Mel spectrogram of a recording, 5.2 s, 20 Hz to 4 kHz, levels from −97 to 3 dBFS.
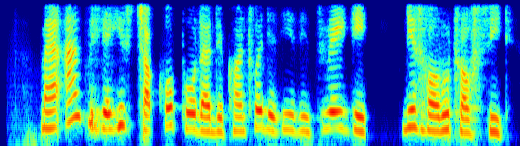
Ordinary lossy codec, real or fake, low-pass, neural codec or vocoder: none; fake; 3.6 kHz; codec, 16 kHz, 0.5 kbps, X-Codec, WavLM features, trained on Multilingual LibriSpeech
